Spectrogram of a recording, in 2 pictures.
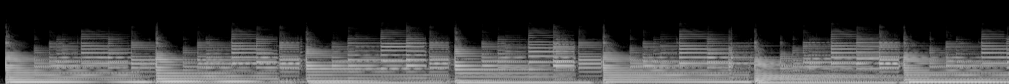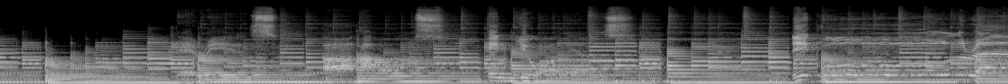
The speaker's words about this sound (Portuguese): Esse arranjo encaixou muito o começo com a guitarra, aquele timbre quase limpo, aquele arpégio bacana.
